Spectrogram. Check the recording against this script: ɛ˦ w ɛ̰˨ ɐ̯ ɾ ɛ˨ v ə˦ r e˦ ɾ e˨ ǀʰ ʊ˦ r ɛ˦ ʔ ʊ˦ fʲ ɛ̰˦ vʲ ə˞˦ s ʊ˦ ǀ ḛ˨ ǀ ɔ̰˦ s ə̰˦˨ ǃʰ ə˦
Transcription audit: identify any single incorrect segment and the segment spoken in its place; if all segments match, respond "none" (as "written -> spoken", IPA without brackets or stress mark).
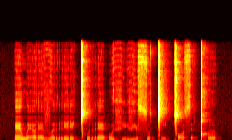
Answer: none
